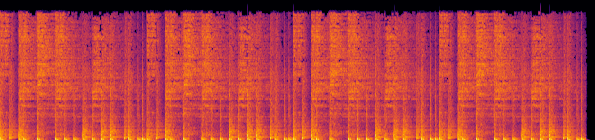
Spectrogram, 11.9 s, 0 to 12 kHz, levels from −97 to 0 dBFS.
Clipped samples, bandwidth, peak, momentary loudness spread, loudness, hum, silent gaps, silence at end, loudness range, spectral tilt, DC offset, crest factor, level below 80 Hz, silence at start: under 0.1%; 11.5 kHz; 0 dBFS; 3 LU; -17 LUFS; none; none; 0.2 s; 0 LU; -3.5 dB/octave; under 0.1%; 16 dB; -22 dBFS; 0 s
